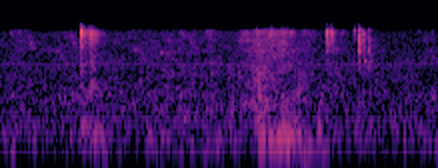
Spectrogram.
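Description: Faint computer mouse clicks, a few spread out, in near silence, with a soft rustle a little before the last two clicks.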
